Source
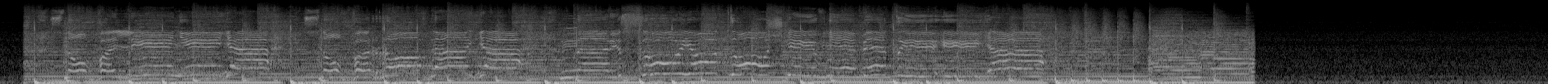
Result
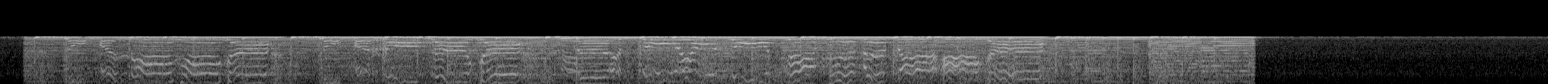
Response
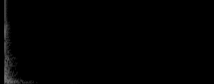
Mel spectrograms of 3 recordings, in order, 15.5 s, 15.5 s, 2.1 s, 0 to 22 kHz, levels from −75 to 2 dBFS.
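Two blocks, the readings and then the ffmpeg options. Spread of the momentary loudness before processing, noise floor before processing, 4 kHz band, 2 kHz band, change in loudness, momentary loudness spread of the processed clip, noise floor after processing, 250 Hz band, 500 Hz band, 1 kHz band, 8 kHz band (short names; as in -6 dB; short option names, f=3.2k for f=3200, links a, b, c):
2 LU, -50 dBFS, +17.0 dB, +8.0 dB, +10.0 dB, 5 LU, -47 dBFS, -12.5 dB, -3.0 dB, 0.0 dB, under -40 dB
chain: -filter_complex "[0:a]dynaudnorm=f=350:g=21:m=4dB,asplit=2[a][b];[1:a]atrim=start_sample=2205[c];[b][c]afir=irnorm=-1:irlink=0,volume=-22dB[d];[a][d]amix=inputs=2:normalize=0,lowpass=f=3.1k:t=q:w=0.5098,lowpass=f=3.1k:t=q:w=0.6013,lowpass=f=3.1k:t=q:w=0.9,lowpass=f=3.1k:t=q:w=2.563,afreqshift=-3600,volume=3dB"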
